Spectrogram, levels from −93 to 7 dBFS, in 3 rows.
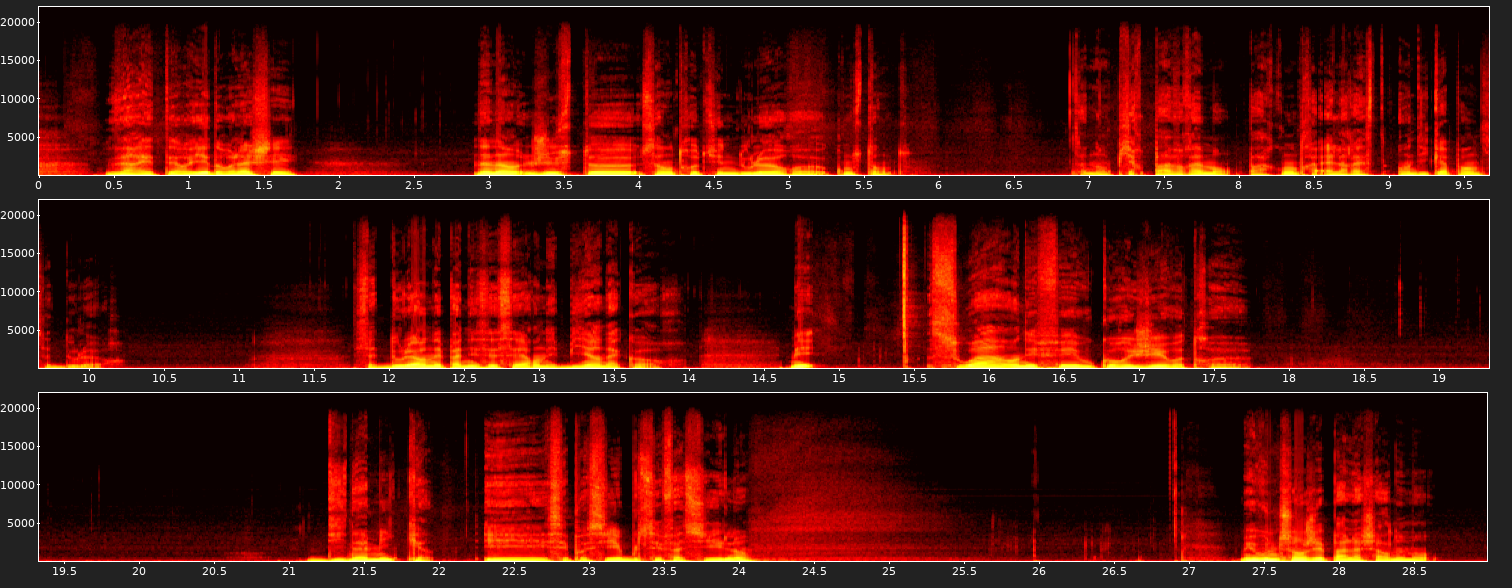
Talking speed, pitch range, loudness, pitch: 110 wpm, 75-105 Hz, -17 LUFS, 90 Hz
